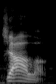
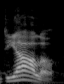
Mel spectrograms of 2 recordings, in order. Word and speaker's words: Diallo: We went to the same school, and his name was Diallo too, but he pronounced it Jallo instead of Diallo.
